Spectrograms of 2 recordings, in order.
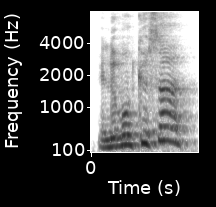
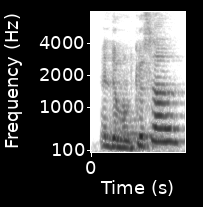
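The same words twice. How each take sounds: The two takes are said the same way.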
